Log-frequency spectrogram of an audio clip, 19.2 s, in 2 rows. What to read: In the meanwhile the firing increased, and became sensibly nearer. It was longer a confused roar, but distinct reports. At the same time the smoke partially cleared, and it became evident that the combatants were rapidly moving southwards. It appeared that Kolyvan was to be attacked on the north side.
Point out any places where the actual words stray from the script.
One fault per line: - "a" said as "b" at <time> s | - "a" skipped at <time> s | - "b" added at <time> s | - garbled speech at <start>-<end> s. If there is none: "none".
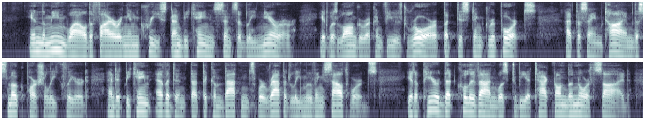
none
